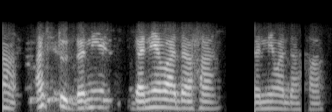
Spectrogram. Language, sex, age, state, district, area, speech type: Sanskrit, female, 18-30, Tamil Nadu, Chennai, urban, conversation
